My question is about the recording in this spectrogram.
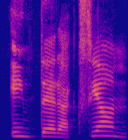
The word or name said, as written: interaccion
